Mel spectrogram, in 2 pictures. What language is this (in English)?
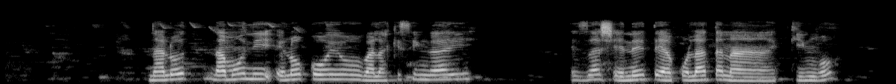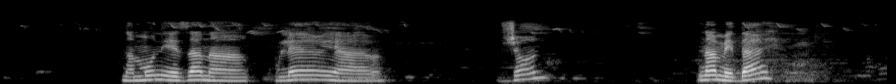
Lingala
